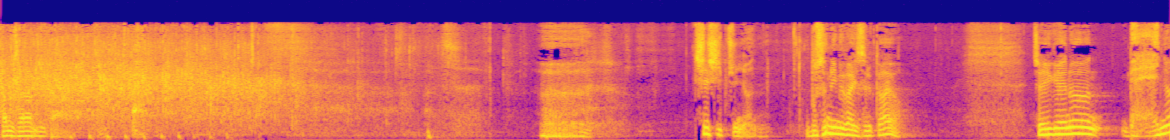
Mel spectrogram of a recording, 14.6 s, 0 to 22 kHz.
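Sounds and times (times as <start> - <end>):
speech: 0.0 - 1.0, 8.8 - 11.4, 13.0 - 14.6
crowd applauding warmly: 0.0 - 4.8.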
